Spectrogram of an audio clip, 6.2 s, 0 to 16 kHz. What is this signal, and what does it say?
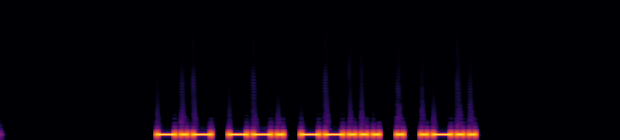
Morse code, heard as a keyed tone, about 20 wpm, 700 Hz. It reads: KG7EL
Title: Speed Racing - USA Call Signs 17wpm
